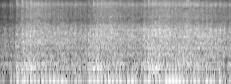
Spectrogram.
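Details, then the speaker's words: Grand motorbike idling rough with a busy, uneven clatter over the beat; suspected worn piston and cam chain needing replacement, camshaft and rocker arms to be checked; piston slap and cam chain rattle. "recommended gan putih-putih kalau analisa saya ini seher nya sama rantai keteng kita ganti nanti kita cek juga bagian noken as sama Templar apa saja"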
